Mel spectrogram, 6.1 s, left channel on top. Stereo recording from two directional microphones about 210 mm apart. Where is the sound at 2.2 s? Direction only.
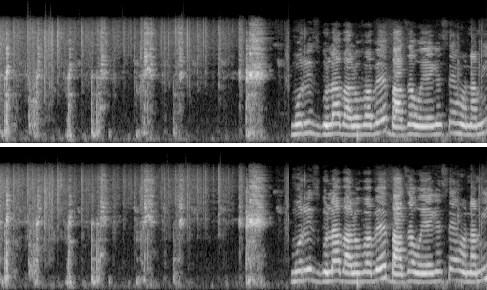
5° left (ahead or behind).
